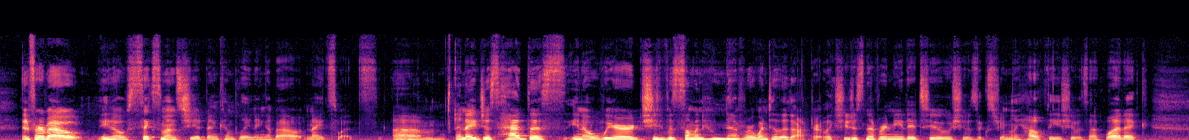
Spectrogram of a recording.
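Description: A woman with an American accent talks in an unremarkable speaking voice at medium pitch. Her pace is fairly quick, with ordinary pitch variation and hardly any pauses. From US Midwest (Chicago area). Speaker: former intelligence analyst. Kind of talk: casual interview.

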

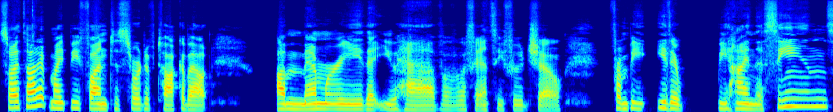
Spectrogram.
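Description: Heard dry and close with no echo, a woman with vocal fry and a very deep, low pitch talks at a moderate pace. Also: very clean recording, silent background. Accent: American. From Connecticut, US. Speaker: podcast host, trade association education director. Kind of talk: casual chat.

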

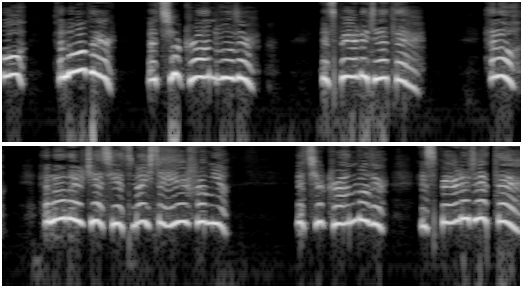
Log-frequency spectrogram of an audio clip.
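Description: A squeaky, put-on character voice with a Northern Irish accent hits an extremely high pitch. It moves at a moderate pace with long, frequent pauses.

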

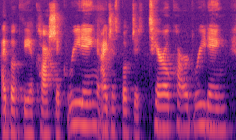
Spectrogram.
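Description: In an ordinary speaking voice, a woman with a fairly low pitch talks at a moderate pace with fairly even intonation. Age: 30s. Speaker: food blogger and fitness creator. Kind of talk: casual chat.

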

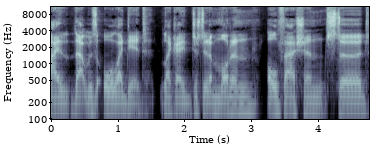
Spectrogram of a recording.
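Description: A man's medium-pitched, bright, sharp voice in an Australian accent, fairly slow and monotone, with flat intonation, recorded very cleanly over a silent background, dry and close with no echo. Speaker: bartender and social media creator. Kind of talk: casual chat. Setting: studio.

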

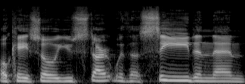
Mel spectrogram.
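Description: A man's fairly high, bright, sharp voice with monotone, flat intonation at a moderate pace, on a very clean recording with a silent background. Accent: Chicago. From US Midwest (Chicago). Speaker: chef and restaurateur. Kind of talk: casual chat. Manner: halting, many fillers.

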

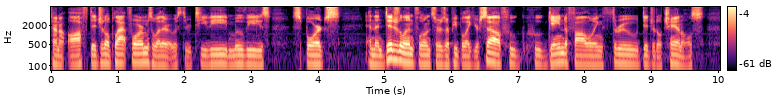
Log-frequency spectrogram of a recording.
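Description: A man speaks at a moderate pace with a medium pitch and fairly even intonation, in a plain, everyday voice. The recording is very clean, with a silent background. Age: 20s. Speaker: marketing consultant. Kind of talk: casual chat. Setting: studio.

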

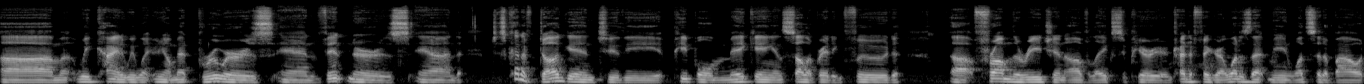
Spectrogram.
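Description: Here is a man with a normal speaking voice and fairly low pitch. He talks at a moderate pace with fairly even intonation. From Wisconsin. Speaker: food journalist and editor. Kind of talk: interview.

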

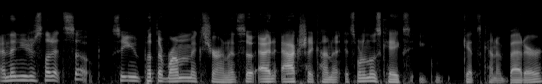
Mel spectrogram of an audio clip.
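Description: A man with an American accent at a medium pitch, very fast with hardly any pauses, very wide pitch swings and big swings in loudness, in a dry, close sound with no echo and a quiet background. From US Midwest, Wisconsin. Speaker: podcast co-host, service industry worker. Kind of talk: casual chat. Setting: studio.

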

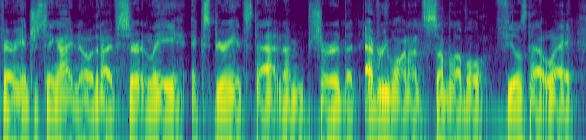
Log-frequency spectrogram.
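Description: This man talks at a fairly quick pace with a very deep, low pitch, very even loudness and fairly even intonation. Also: hardly any pauses. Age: 30s. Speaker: podcast co-host and actor. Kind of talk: casual chat.

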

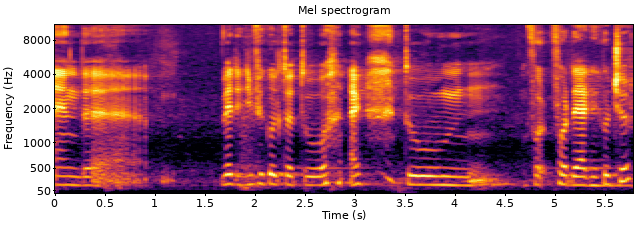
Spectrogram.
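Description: A woman's very slow speech in a strong Italian accent, with fairly even intonation and noticeable background noise. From northern Italy, Piedmont. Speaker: winemaker. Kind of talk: live talk-tasting conversation. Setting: stage with audience at a wine fair. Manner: halting, hesitant in English; laughs often.

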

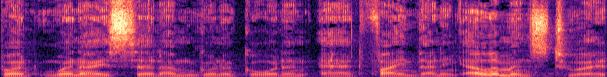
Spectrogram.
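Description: A man with a very deep, low voice speaks at a very fast pace with a slight Korean accent. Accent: Korean-American, slight Korean. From born in Seoul, raised from 13 on Long Island, New York. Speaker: restaurant owner. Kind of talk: interview.

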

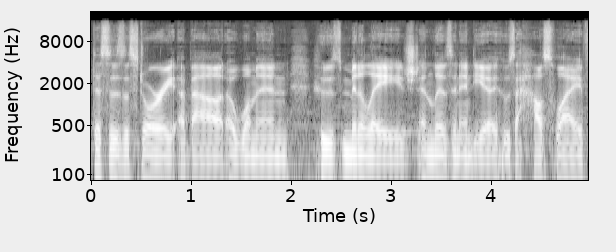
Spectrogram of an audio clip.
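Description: With noticeable background noise behind him, a man with an American accent speaks at a moderate pace in a very deep, low, monotone voice with flat intonation. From Pennsylvania, US. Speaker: screenwriter and cookbook author. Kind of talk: interview. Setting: studio.

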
